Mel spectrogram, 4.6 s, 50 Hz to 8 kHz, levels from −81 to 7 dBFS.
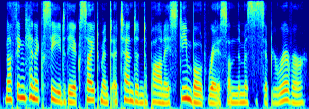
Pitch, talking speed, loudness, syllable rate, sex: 195 Hz, 180 wpm, -16 LUFS, 6.1 syllables/s, female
